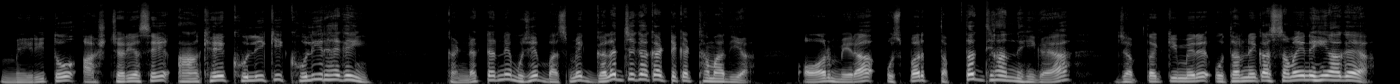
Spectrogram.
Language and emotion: Hindi, surprised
